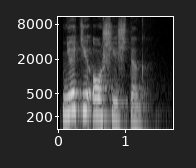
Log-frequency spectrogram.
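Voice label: "ньӧти ошйысьтӧг", Komi, female; audio dict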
